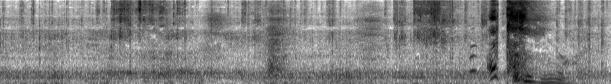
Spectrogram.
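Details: Two quick sneezes over steady outdoor noise during a sneezing fit while skateboarding outside; blamed on cold temperature and fall allergies, possibly worsened by alcohol.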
